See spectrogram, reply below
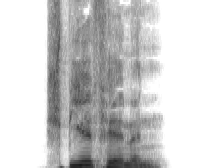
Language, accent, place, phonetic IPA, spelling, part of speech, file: German, Germany, Berlin, [ˈʃpiːlfɪlmən], Spielfilmen, noun, De-Spielfilmen.ogg
- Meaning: dative plural of Spielfilm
